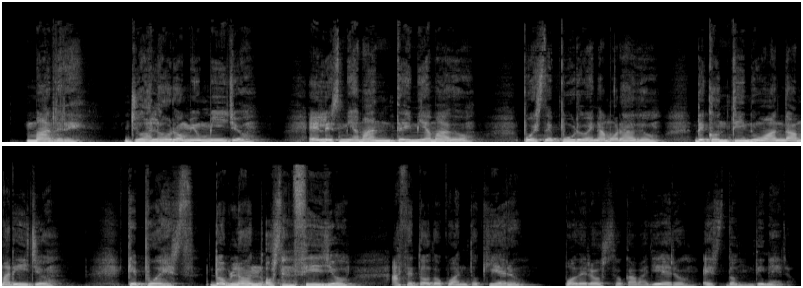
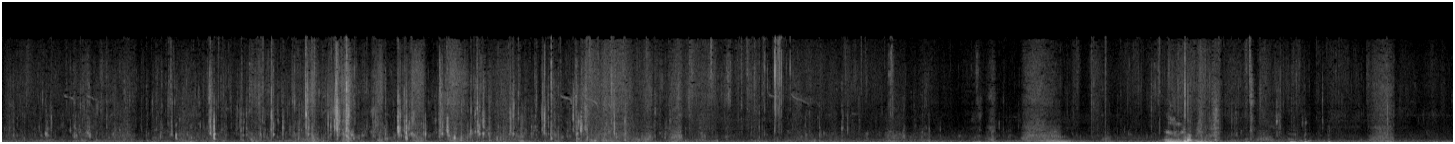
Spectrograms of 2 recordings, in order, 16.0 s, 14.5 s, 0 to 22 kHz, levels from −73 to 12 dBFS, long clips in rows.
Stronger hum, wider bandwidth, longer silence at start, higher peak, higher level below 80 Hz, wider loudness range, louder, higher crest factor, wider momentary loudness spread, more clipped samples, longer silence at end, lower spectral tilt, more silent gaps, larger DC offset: neither; first, 19.5 kHz vs 17 kHz; first, 0.25 s vs 0 s; about the same, -2 dBFS vs 0 dBFS; second, -58 dBFS vs -52 dBFS; about the same, 7 LU vs 9 LU; first, -17 LUFS vs -29 LUFS; second, 16 dB vs 32 dB; second, 13 LU vs 17 LU; neither; first, 0.2 s vs 0 s; first, -6 dB/octave vs -2.5 dB/octave; neither; neither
